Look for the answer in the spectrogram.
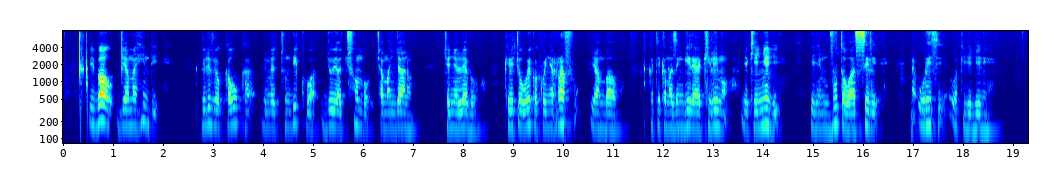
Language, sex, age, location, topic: Swahili, male, 25-35, Wajir, agriculture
